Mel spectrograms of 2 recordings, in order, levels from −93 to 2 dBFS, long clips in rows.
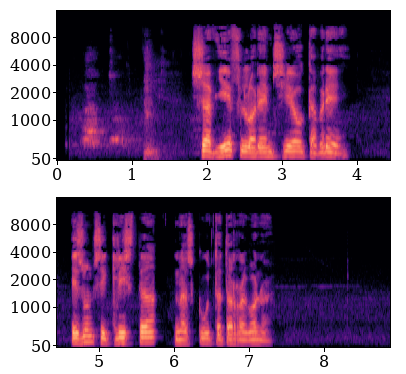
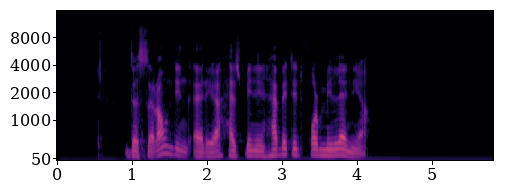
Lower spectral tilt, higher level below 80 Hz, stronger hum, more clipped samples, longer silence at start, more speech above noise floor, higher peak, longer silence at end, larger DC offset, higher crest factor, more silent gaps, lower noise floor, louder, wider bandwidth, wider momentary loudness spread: second, -4 dB/octave vs -6 dB/octave; first, -62 dBFS vs -80 dBFS; neither; neither; second, 0.35 s vs 0.9 s; first, 46 dB vs 40 dB; first, -2 dBFS vs -30 dBFS; about the same, 1.6 s vs 1.7 s; neither; about the same, 22 dB vs 20 dB; neither; second, -67 dBFS vs -87 dBFS; first, -21 LUFS vs -47 LUFS; about the same, 11 kHz vs 11 kHz; about the same, 23 LU vs 22 LU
